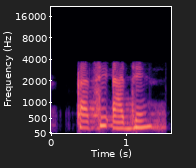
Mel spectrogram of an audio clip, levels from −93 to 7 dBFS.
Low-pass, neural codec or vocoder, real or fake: 3.6 kHz; none; real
